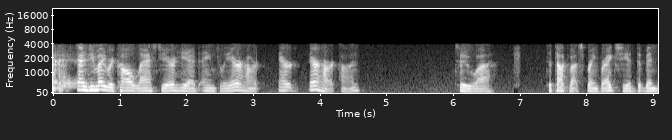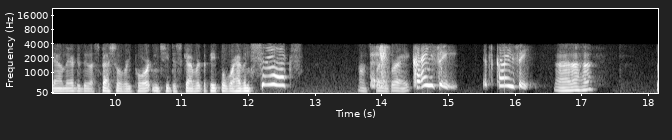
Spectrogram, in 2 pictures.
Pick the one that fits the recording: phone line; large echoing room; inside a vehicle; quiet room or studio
phone line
